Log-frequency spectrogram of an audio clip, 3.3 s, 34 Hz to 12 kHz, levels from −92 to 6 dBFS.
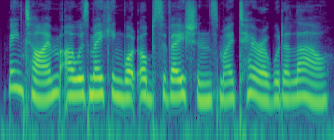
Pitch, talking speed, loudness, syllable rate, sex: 210 Hz, 180 wpm, -15 LUFS, 5.7 syllables/s, female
